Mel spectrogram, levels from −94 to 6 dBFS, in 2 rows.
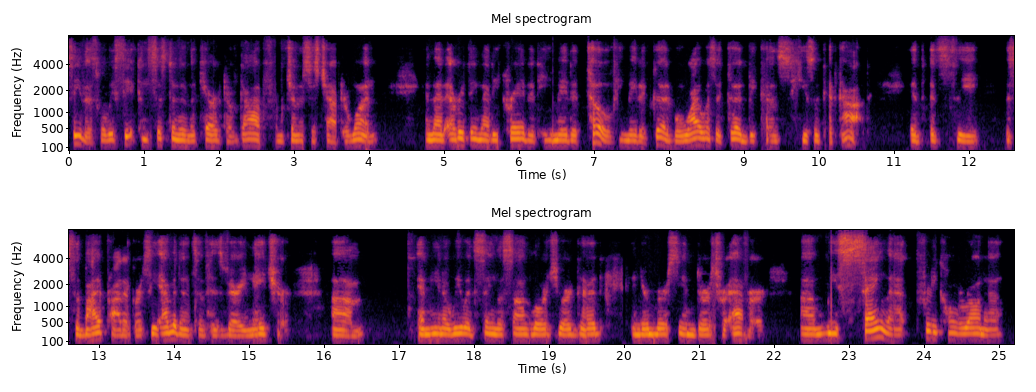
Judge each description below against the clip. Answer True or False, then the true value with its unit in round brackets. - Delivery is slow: False (185 wpm)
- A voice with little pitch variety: True (1.8 semitones)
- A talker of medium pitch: False (115 Hz)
